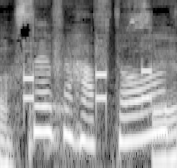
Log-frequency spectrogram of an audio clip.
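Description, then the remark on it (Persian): A phone number being dialed to call the speaker's father: three short electronic keypad beeps, evenly spaced, ring out clearly over a voice that keeps humming or talking in the background. “آخه تو زنگ بزن، من خودم میخوایم کتش گپ بزنم، دلم بر صداش خیلی تنگ شده.”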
